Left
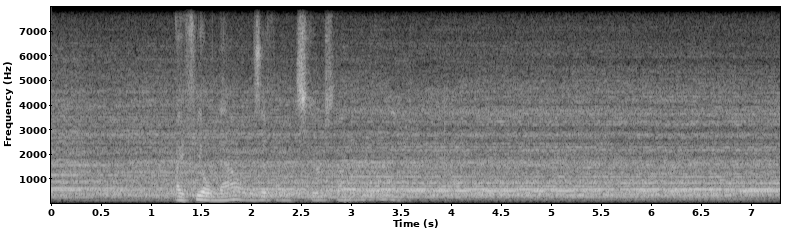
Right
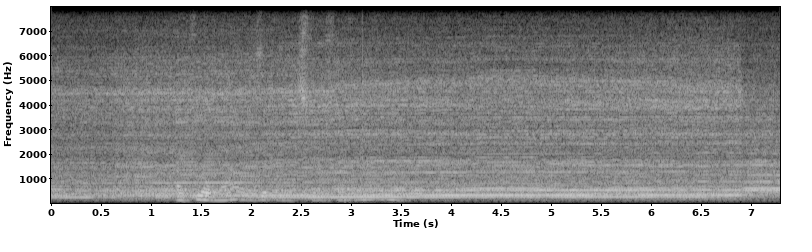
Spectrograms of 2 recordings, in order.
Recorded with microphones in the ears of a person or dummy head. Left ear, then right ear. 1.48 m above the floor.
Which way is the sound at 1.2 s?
75° left (ahead or behind).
